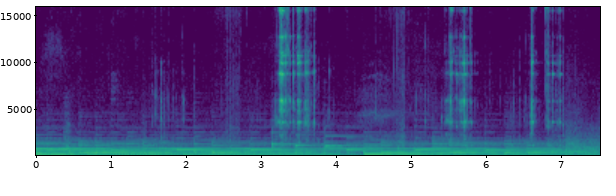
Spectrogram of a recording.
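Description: Metal rigging fitting being screwed down onto a wire cone, bright clinks and scraping metallic taps close by over a steady droning tonal background hum.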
